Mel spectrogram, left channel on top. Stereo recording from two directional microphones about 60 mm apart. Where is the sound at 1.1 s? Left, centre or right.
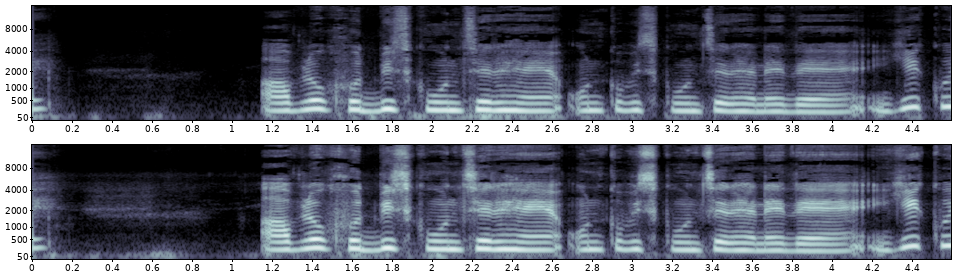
Centre.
